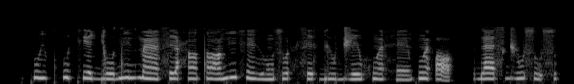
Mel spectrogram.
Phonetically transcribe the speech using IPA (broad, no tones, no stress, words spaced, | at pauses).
kʷikʷʰikʲæ ɟodĩd mæ̃seħẽ tˤũɡĩxẽ ɦũsuħses ɡʲu d͡ʒexʷæ̃ hẽkʷæ̃ʔɒ | ɡæsd͡ʒusus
